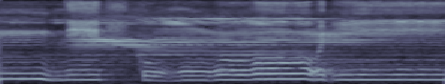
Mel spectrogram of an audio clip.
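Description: A young woman singing a Carnatic vocal line, holding long notes and sliding between them with wavering ornaments, with a short break about a second in.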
